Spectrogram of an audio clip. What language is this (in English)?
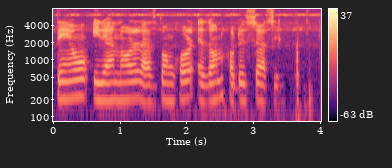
Assamese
